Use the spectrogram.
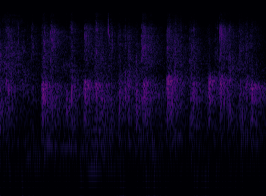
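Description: A church congregation claps for the band at the close of a Sunday service, a steady spread of applause that swells after a brief quiet start and carries on at moderate loudness with no talk over it.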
